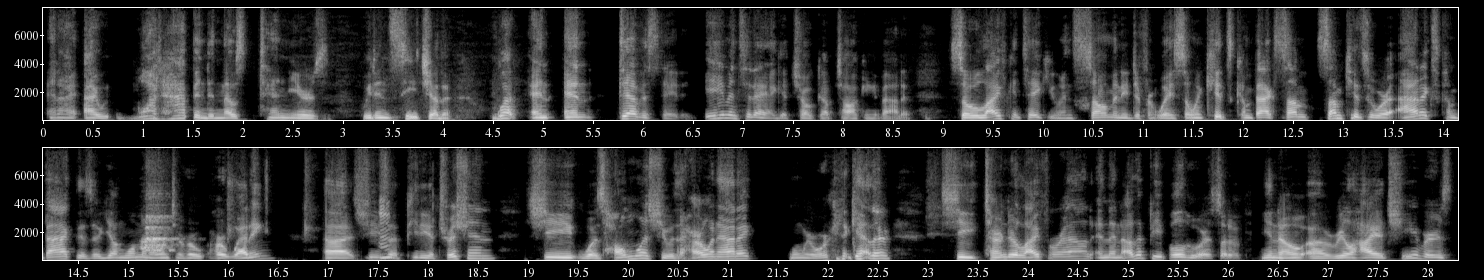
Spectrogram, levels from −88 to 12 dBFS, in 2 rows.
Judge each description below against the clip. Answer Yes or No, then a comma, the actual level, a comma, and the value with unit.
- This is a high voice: No, medium, 140 Hz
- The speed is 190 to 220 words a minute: Yes, fast, 205 wpm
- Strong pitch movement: Yes, wide, 6.6 semitones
